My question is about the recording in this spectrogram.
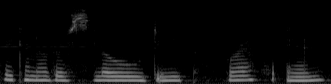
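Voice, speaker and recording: A woman guides a meditation in a soft, breathy and soothing voice that is very dark and relaxed. She speaks slowly, with long pauses, and keeps her pitch even and flat.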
